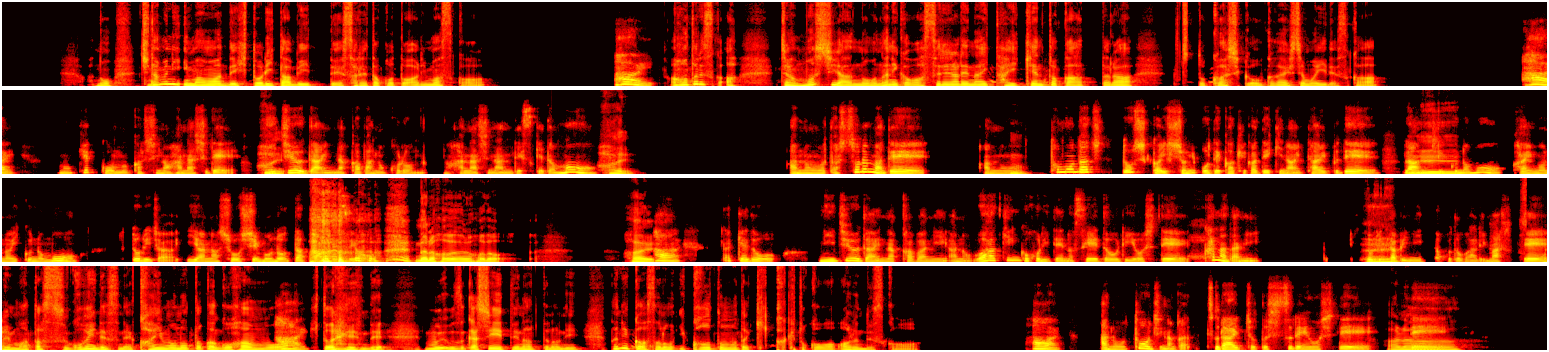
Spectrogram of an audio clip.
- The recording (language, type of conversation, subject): Japanese, podcast, ひとり旅で一番忘れられない体験は何でしたか？
- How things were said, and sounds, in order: other background noise; laugh; laughing while speaking: "ひとり で"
